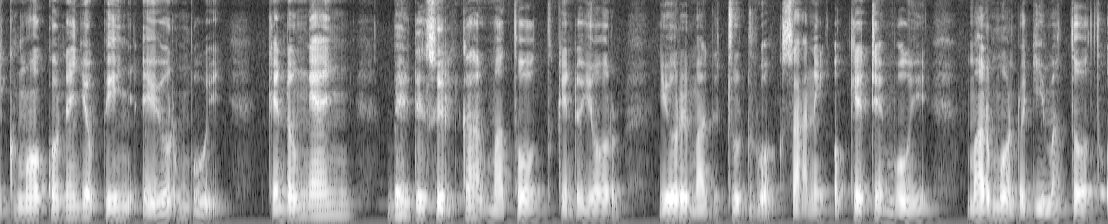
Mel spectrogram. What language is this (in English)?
Luo (Kenya and Tanzania)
